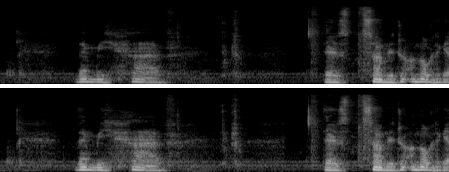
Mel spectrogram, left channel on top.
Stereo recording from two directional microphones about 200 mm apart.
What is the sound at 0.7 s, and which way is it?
Speech, 15° right (ahead or behind).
